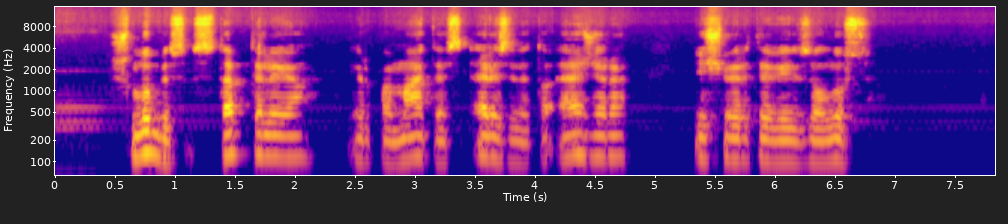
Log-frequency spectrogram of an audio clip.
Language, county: Lithuanian, Panevėžys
